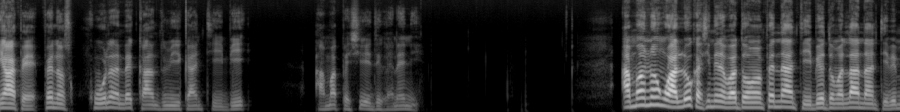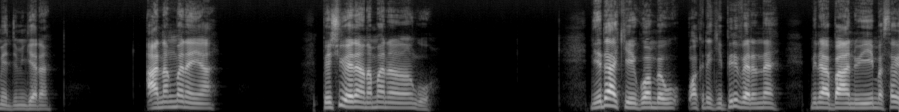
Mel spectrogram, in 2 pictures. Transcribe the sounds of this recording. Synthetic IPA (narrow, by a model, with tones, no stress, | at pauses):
a˦˨pɛ˨pɛ˦no˨sku˦la˦na˨be˦ka˨˦nzu˨m˨ji˨ka˨˦n˦tʰḛ˨be˦ | a̰˨mːa˦pe˨ʃi˦e˨di˨ka˨ne˦nḭ˨ | a˨mːa˦no˦nwa˨lo˦ka˨i˦mi˦na˨ba˨˦do˦a˦pɛ˦na˦˨te˨bdo˦ma˦la˦na˦˨n˨te˨be˦me˨d͡ʒu˦ɡe˦˨ɾa˦n | a˨na˦ŋma˦na˨ja˦ | pe˨ʃi˦e˨da˦˨na˨˦ma˦na˦n˨a˦ŋɡo˨ | ni˨e˦da˦˨ke˨ɡo˦mbɛ˨wa˨ki˦ta˨k̬i˨pi˦ɾi˦ve˨ɾɛ˦na˦ | mi˦na˨ba˨˦˨nu˨wi˦ma˨sa˦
